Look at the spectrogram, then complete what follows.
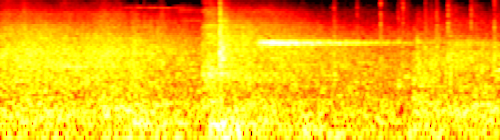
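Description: Ice-rink ambience with a sharp knock about two seconds in, followed by a referee's whistle blown as one steady shrill note for about a second and a half, stopping play.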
